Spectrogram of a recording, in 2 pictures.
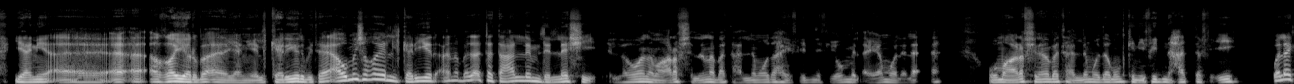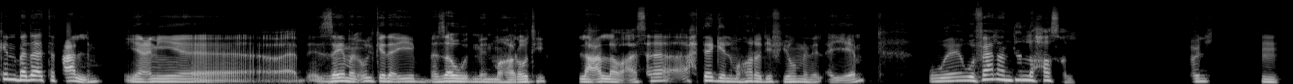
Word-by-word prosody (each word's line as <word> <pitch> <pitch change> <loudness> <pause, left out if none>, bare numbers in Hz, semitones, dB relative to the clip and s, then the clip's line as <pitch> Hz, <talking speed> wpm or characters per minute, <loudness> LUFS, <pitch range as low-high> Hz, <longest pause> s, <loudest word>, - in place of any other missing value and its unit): يعني 115 0 +3
آآ - - -5
أ 105 +4 -1
أ - - +1
أ 125 - -3
أغَيَّر 125 -1 +7
بقى 110 -3 0
يعني 95 0 -5
الكاريير 110 +6 +4
بتاعي 130 +7 +1
أو 175 +3 +6
مش 230 +2 +4
أغَيَّر 225 -1 +4
الكاريير 155 -1 +2
أنا 180 0 -3
بَدأت 175 +1 0
أتعلم 155 +2 +2
للاشيء، 115 -1 0
اللي 100 +3 -15
هو 120 +3 -1
أنا 120 -3 0
ما 95 - -4
اعرفش 120 -3 -2
اللي 90 +4 -7
أنا 115 -1 -1
باتعلمه 105 0 -8
ده 110 - -6
هيفيدني 100 0 -11
في 95 - -26
يوم 95 +4 -10
من - - -6
الأيام 110 - -10
والّا 95 - -10
لأ، - - -11 0.5
وما 105 0 0
اعرفش 125 +5 +1
اللي 115 - 0
أنا 120 - 0
باتعلمه 115 -2 -2
ده 110 0 -2
ممكن 120 -1 -3
يفيدني 115 +3 -3
حتى 115 +2 -3
في - - -17
إيه 120 +3 -2 0.4
ولكن 230 0 +3
بَدأت 200 -1 +4
أتعلم 145 - +2 0.2
يعني 130 +2 +1
آآ، 65 - -5
زي 135 - +2
ما 135 -3 +3
بنقول 150 +4 -1
كده 140 -1 +2
إيه 135 +2 0
بازَوَّد 135 +2 +2
من 120 -2 -1
مهاراتي 120 +6 0 0.4
لَعَلّ 125 +1 +3
وعَسى 115 +3 -3 0.4
أحتاج 180 -5 +1
المهارة 135 0 0
دي 130 +1 -3
في 125 0 -8
يوم 125 0 0
من 115 -3 -3
الأيام، 105 - -5 0.7
و 155 +5 -1
وفعلًا 220 +6 +2
ده 200 +1 +2
اللي 195 -2 +3
حصل. 165 - -4 1.2
قُل 140 +1 -2
لي، 135 - -6 0.5
امم. 115 -2 -3
125 Hz, 175 wpm, -22 LUFS, 110-145 Hz, 1.2 s, أغَيَّر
